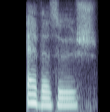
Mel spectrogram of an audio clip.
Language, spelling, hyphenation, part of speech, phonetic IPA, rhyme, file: Hungarian, evezős, eve‧zős, adjective / noun, [ˈɛvɛzøːʃ], -øːʃ, Hu-evezős.ogg
- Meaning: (adjective) 1. oared (having oars) 2. rowing (such that in the course of which one proceeds by rowing, or in which rowing is performed) 3. rowing (intended to train and improve rowing skills)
